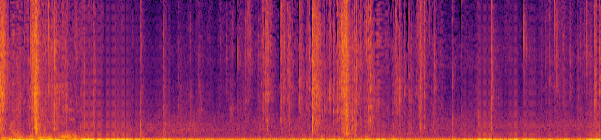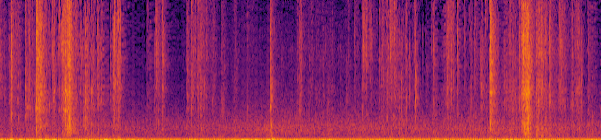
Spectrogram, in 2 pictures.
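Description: Foil wrappers of baseball card packs being torn open and crinkled by hand: a run of irregular sharp crackling rustles, over a steady low hum.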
